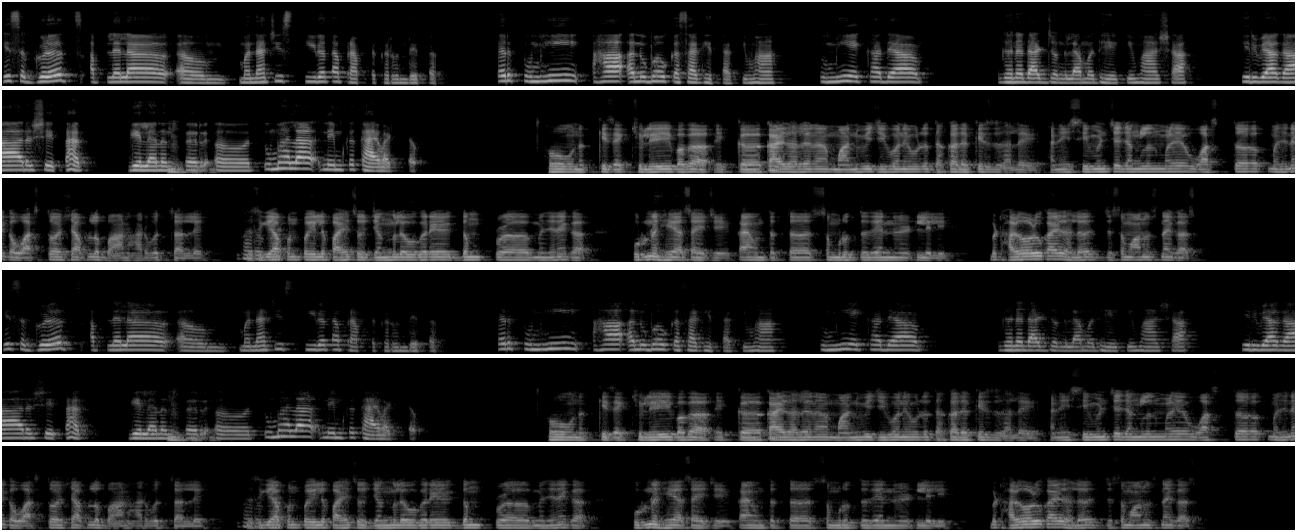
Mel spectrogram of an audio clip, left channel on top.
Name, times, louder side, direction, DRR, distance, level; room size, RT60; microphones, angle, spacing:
voice 1, 0.0-4.2 5.0-7.7 8.2-9.2 10.0-11.8 12.4-13.7 14.2-17.1 20.6-20.7 28.3-28.7, left 5 dB, 75° left, 0.4 m, -31 dB
voice 2, 14.6-14.9 18.4-27.9 28.3-31.7 32.2-35.3 35.7-37.8, left 2 dB, 25° left, 1.0 m, -33 dB
10.5 x 7.6 x 2.8 m
head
